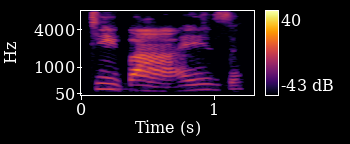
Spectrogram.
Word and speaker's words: devise: exactly nice well done word stress advise where is the stress on I from I I is a strong syllable and it gives you the z sound advise is the strong syllable and then you go devise is a strong syllable it's stressed and that's why you underline kind of you single out this s into Z and you can hear it advise devise but practice where is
